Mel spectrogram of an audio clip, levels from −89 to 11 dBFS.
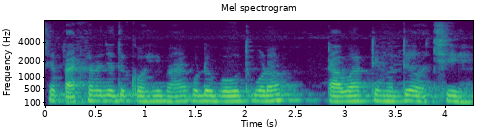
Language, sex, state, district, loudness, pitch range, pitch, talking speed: Odia, male, Odisha, Malkangiri, -15 LUFS, 140-150 Hz, 145 Hz, 155 wpm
